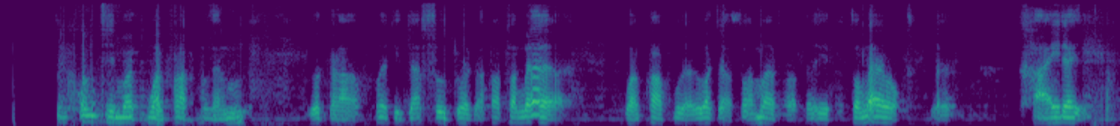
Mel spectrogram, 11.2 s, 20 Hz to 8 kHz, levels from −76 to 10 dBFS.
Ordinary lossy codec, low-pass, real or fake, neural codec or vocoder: none; 7.2 kHz; fake; codec, 16 kHz in and 24 kHz out, 0.6 kbps, FireRedTTS-2 codec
